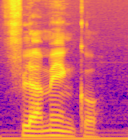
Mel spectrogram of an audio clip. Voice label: Flamingo spanish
